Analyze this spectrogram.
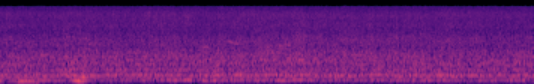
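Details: Steady bee buzzing, a droning hum with a couple of closer insects briefly louder near the start before the even swarm sound continues.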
